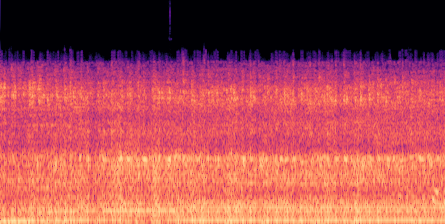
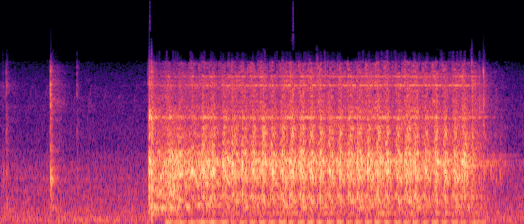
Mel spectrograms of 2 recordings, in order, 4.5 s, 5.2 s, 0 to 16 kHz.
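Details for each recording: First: Nissan 280Z L28 six just after a cold start, after swapping a bad fuel injector to cure a misfire: steady, even, smooth idle. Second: Datsun 280Z L28 engine, cold early morning, after swapping in a different injector to cure a misfire: steady chug cranking about three seconds without catching; hard cold start, runs much smoother once started.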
